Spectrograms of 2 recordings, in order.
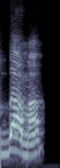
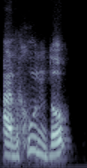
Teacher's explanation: sucede que al momento de decir la D, el aire está saliendo un poco · Te explico, si yo digo dama, la D es oclusiva, ¿correcto? Porque suena y el aire no sale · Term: alófonos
